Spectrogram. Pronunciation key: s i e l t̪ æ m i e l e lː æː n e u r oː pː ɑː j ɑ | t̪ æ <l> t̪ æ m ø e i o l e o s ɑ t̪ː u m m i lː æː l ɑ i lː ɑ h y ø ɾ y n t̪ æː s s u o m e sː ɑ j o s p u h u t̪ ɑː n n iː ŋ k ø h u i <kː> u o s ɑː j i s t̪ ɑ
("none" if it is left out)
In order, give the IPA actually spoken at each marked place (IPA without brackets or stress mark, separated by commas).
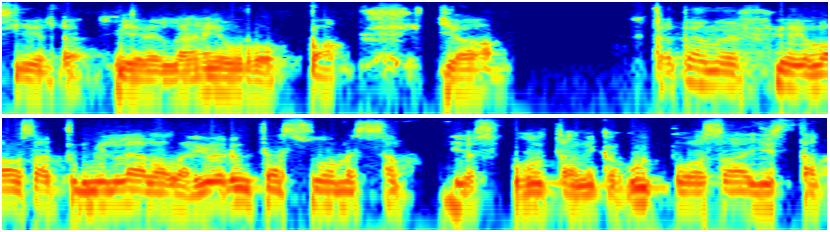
none, pː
